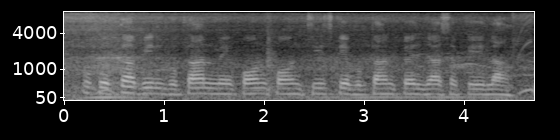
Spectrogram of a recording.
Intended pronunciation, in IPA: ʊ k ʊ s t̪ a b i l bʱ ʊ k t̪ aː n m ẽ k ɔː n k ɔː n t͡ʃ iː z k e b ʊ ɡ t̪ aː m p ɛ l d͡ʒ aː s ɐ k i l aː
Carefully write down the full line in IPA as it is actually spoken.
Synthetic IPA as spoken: ʊ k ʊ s t̪ a b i l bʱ ʊ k t̪ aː n m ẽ k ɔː n k ɔː n t͡ʃ iː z k e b ʊ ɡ t̪ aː n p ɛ l d͡ʒ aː s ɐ k e l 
